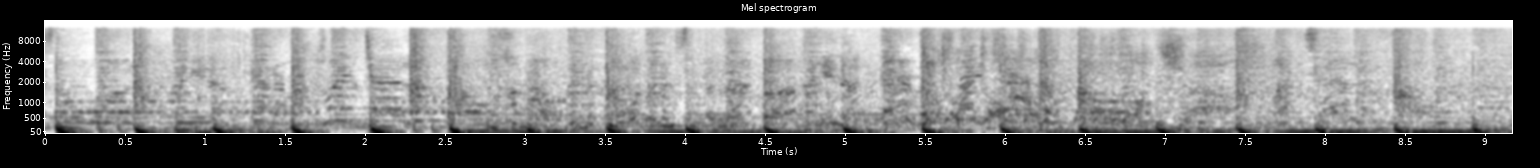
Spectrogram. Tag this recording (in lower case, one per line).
music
